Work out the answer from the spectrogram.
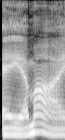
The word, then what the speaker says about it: AMI: images declines to issue pronunciation guide clarifying that Ami has three syllables Amazon work Docs support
